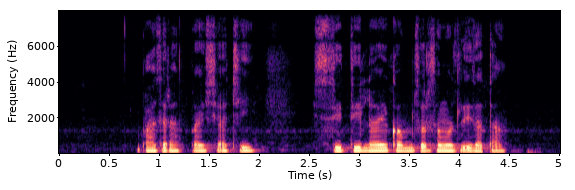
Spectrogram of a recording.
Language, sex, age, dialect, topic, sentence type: Marathi, male, 51-55, Southern Konkan, banking, statement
